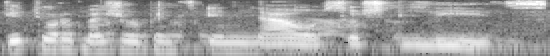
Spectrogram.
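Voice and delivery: very quiet half-whisper. As Nox, speaking to the party: lowered voice, half-whisper. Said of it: "lower her voice and whisper to the party".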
